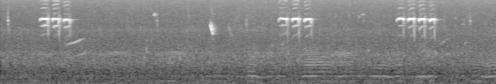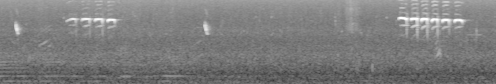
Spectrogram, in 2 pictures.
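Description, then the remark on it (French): Muffled bird cries carry across an open wetland on an island sanctuary, arriving in short clusters of quick high notes every few seconds, amid grass rustling in the wind and splashing in water, over a steady low wash of wind and ambient noise. “Des froissements d'herbe sous l'effet du vent, des bafouilles dans l'eau, des cris étouffés d'oiseaux.”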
